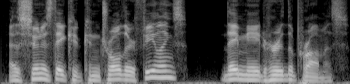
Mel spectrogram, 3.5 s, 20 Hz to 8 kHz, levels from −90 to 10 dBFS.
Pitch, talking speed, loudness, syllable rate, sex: 125 Hz, 220 wpm, -18 LUFS, 5.7 syllables/s, male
